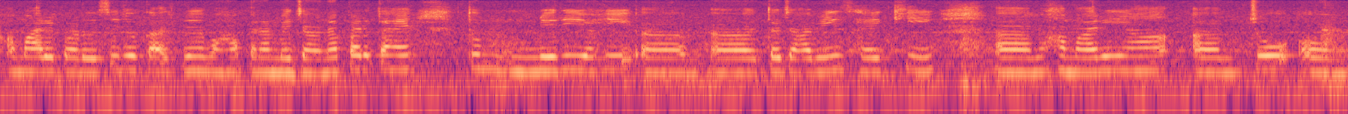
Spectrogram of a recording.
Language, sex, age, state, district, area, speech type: Urdu, female, 18-30, Uttar Pradesh, Mau, urban, spontaneous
